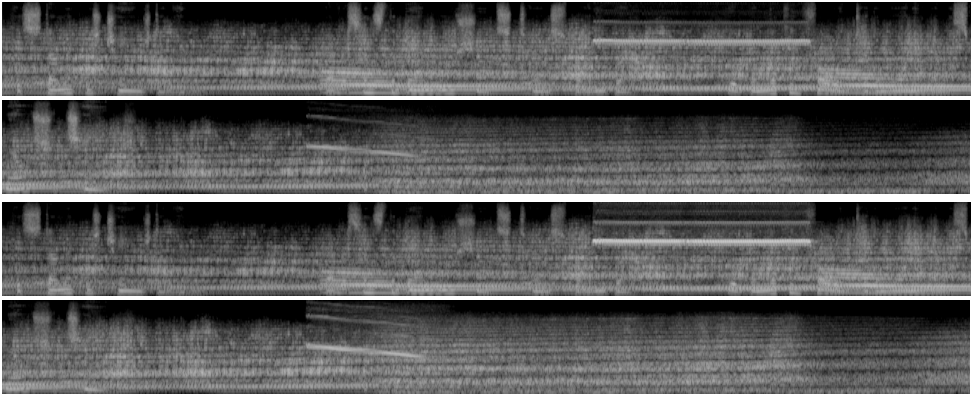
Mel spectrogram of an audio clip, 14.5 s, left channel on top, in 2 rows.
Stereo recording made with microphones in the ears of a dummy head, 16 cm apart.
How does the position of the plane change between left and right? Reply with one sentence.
In this clip you hear the plane go from the left side to the right.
